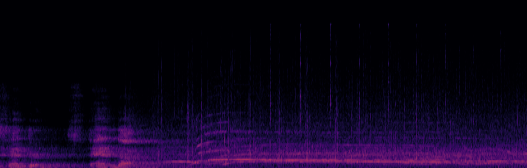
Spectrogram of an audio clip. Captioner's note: applause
